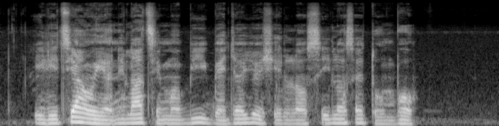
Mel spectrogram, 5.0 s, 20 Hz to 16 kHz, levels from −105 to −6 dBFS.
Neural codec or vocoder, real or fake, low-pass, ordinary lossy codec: vocoder, 44.1 kHz, 128 mel bands every 512 samples, BigVGAN v2; fake; 14.4 kHz; none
